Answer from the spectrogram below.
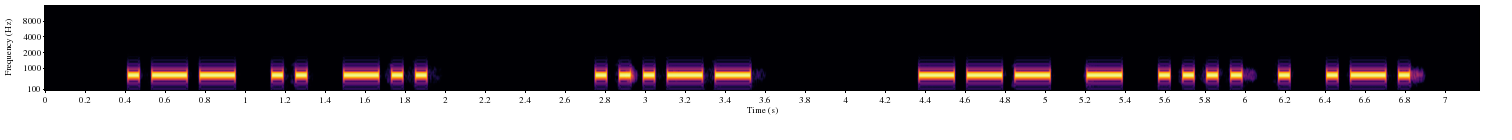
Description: Morse code, heard as a keyed tone, about 20 wpm, 700 Hz. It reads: WID 3 OTHER
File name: UK MASTER QSOs TRAINING / 20WPM / UK MASTER QSOs 0013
